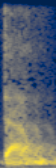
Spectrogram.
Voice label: "down", vox; Source Engine; bshift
